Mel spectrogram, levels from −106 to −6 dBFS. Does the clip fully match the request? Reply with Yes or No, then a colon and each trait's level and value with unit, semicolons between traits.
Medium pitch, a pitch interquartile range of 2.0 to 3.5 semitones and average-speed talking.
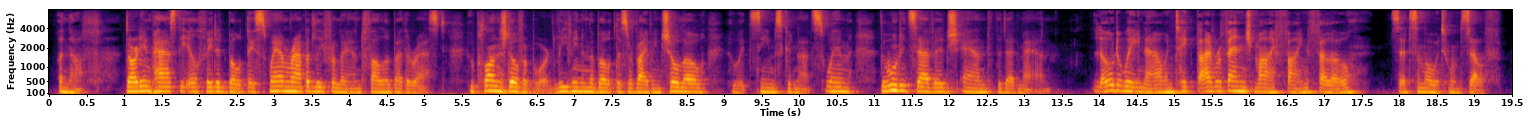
Yes: medium, 145 Hz; average, 3.0 semitones; average, 165 wpm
